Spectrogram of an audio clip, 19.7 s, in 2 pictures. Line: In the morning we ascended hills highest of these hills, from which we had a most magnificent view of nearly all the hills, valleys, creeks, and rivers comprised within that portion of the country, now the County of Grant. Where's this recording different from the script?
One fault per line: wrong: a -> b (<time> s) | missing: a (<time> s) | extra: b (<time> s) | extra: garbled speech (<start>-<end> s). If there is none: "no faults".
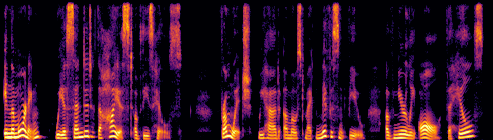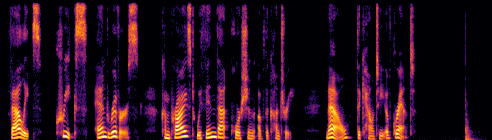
wrong: hills -> the (1.9 s)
